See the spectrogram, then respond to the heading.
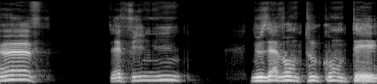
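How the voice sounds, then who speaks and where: In a put-on character voice, the speaker uses a middle pitch. The pace is very slow. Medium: read story. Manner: greedy, relishing.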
